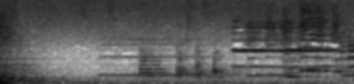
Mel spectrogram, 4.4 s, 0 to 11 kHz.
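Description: Live orchestral music from a 1962 mono concert recording: a loud full-orchestra passage breaks off at the start and dies away in the hall's reverberation, then soft held notes come in, stepping slowly from one pitch to the next.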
